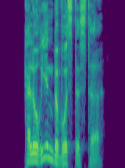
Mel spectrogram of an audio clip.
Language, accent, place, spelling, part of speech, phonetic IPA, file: German, Germany, Berlin, kalorienbewussteste, adjective, [kaloˈʁiːənbəˌvʊstəstə], De-kalorienbewussteste.ogg
- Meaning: inflection of kalorienbewusst: 1. strong/mixed nominative/accusative feminine singular superlative degree 2. strong nominative/accusative plural superlative degree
